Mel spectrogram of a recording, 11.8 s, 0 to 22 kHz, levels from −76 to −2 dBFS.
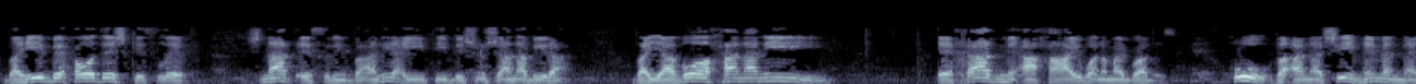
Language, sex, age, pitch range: English, male, 50-69, 125-165 Hz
